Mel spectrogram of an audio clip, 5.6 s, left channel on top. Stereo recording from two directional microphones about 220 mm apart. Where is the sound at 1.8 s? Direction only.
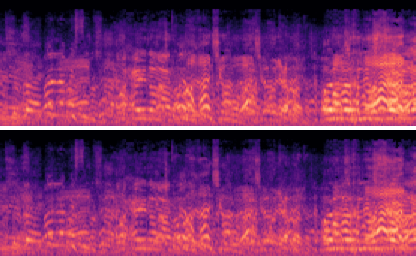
25° left (ahead or behind).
